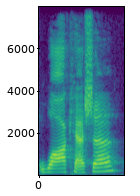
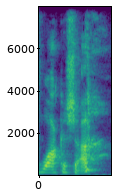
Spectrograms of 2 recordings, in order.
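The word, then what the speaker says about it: Waukesha: going to butcher it it's spelled I want to say wesa but it's wakasa I know it is W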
